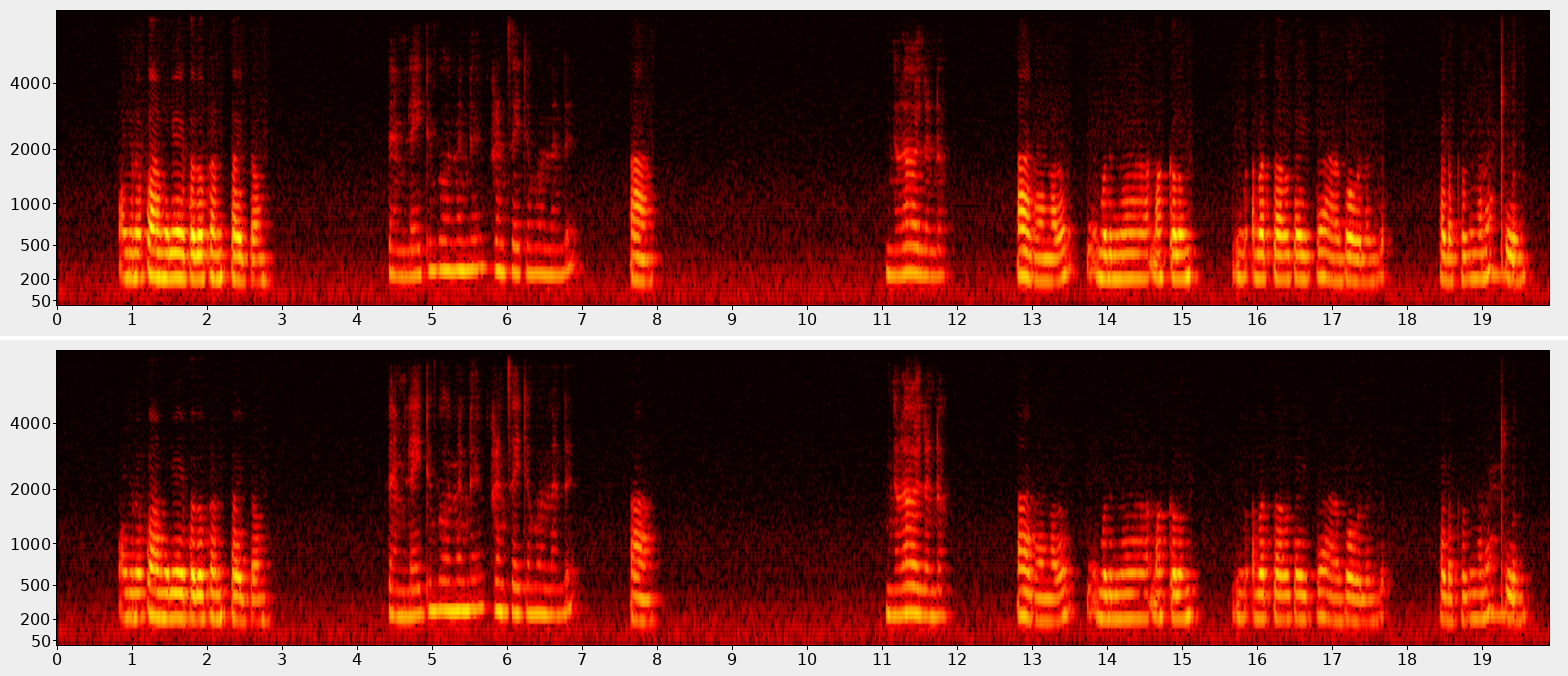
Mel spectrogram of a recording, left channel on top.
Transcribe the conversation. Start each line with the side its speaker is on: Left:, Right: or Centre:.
Left: ങ്ങനെ ഫാമില്യായിട്ടോ അതോ ഫ്രണ്ട്സായിട്ടോ
Right: ഫാമിലി ആയിട്ടും പോകുന്നുണ്ട് ഫ്രണ്ട്സ് ആയിട്ടും പോകുന്നുണ്ട്
Left: ആഹ്
Right: ങ്ങളോവലുണ്ടോ
Left: ആഹ് ഞങ്ങള് ഇവിടുന്ന് മക്കളും ഭർത്താവോക്കായിട്ട് ആണ് പോവാലുണ്ട് ഇടയ്ക് ഒക്കെ ഇങ്ങനെ
Right: ഉം
Left: പോവും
